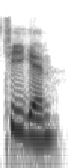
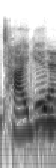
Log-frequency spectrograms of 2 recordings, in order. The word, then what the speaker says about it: Teigen: in 2018 and yet i still to this day think it's tegan it sounds better i don't know if it's just like it does sound better like i don't know if it's just the bias of us being like used to saying it that way but it just has a little ring to it it does i feel like chrissy tygan doesn't sound as good as chrissy teigen you know what's another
